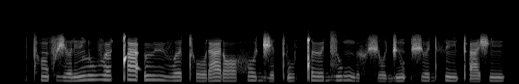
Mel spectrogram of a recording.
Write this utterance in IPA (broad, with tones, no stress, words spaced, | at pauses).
tʰɔ̃˨f ʒə˨ ɾĩ˦lu˦βœ˦ ǃa˦ʔ βy˦˨βə˦˨ tʰo˨ɾa˦˨ ɾɔ˨ xo˦d͡ʒə˨ tʼu˨ǃø˦d͡zu˦ ŋø˨xʃo˨d͡ʒũ˦ʔ ʃø˦dθĩ˦˨ tʼa˨ʃĩ˦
